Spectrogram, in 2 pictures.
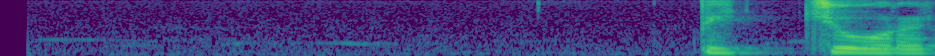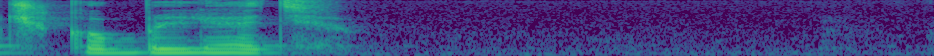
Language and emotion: Russian, angry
